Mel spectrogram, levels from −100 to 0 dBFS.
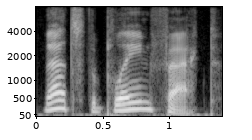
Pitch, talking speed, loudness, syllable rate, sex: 165 Hz, 170 wpm, -16 LUFS, 3.2 syllables/s, male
